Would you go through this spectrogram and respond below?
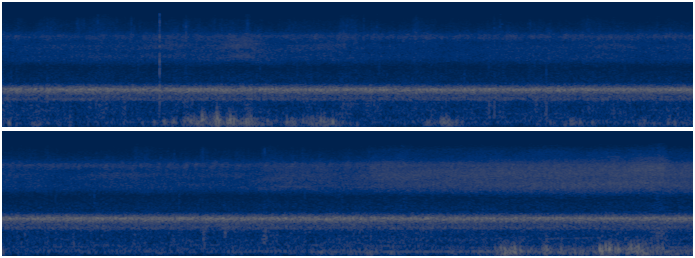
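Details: Millions of male cicadas call for mates in a deafening chorus. A flat, sustained buzz runs unbroken, a brighter high hiss swells near the end, and scattered low rustles come and go.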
